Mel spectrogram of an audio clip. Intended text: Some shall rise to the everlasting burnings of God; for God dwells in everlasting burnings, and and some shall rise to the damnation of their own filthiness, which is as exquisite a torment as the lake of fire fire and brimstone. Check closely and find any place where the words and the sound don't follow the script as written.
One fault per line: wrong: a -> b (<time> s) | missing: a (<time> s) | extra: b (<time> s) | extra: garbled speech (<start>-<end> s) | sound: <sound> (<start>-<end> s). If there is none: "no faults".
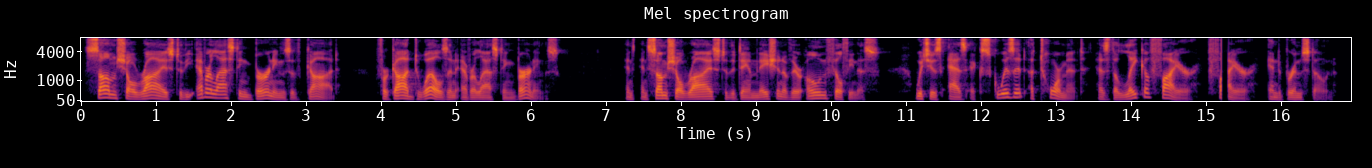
sound: dropout (15.2-15.3 s)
